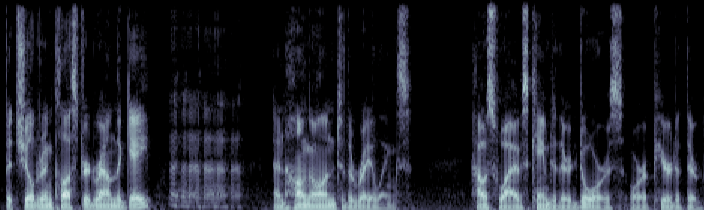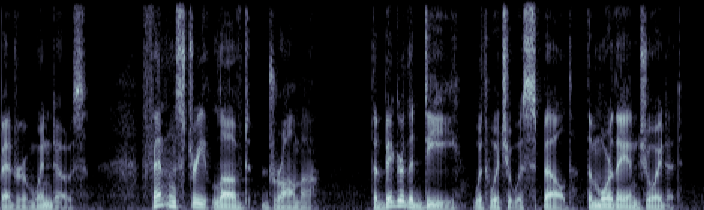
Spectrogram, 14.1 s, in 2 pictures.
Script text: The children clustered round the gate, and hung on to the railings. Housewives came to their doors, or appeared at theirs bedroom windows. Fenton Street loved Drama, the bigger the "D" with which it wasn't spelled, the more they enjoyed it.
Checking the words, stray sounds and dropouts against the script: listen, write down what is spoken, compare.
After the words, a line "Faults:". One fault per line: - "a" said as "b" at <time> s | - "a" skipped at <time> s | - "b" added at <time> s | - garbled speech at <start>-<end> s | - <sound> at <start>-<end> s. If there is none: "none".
The children clustered round the gate, and hung on to the railings. Housewives came to their doors, or appeared at their bedroom windows. Fenton Street loved Drama, the bigger the "D" with which it was spelled, the more they enjoyed it.
Faults:
- laugh at 1.7-2.5 s
- "theirs" said as "their" at 6.8 s
- "wasn't" said as "was" at 12.2 s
